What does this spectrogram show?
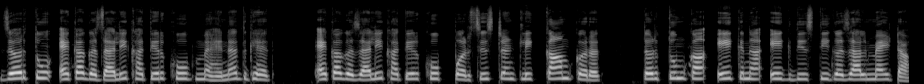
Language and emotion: Goan Konkani, neutral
